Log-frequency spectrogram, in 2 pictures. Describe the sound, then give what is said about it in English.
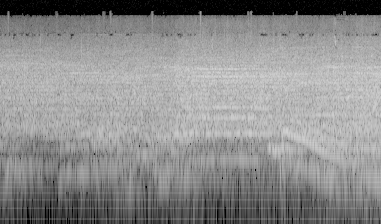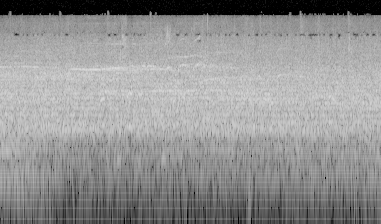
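A crowd of Miami Heat fans in a basketball arena cheers Victor Oladipo as he checks in to return to the floor after almost a year, during a game against the Rockets, in a dense, roaring wash of voices and applause that swells a few seconds in and then holds steady and loud to the end. “Nice job out of Heat Nation welcoming Victor Oladipo back to the floor almost a year.”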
